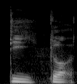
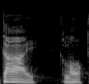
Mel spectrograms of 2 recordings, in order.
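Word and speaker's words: Die Glocke: And then you've got the big one, the D Glock, not Die Glock, it's D Glock. When the E is last, it's pronounced E, D Glock.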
